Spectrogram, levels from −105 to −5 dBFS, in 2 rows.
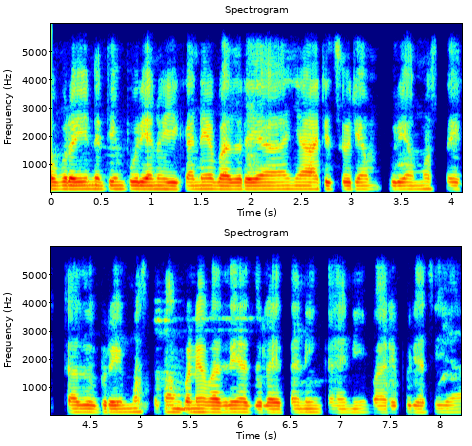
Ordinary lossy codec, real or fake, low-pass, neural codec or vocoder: Opus, 64 kbps; real; 5.4 kHz; none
